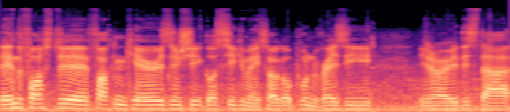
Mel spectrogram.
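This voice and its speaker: Speaking in a monotone, flat intonation, a man with a medium pitch talks at a fairly quick pace. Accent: Australian. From Australia, adopted from Thailand at two. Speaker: street interviewee. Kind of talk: street interview.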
